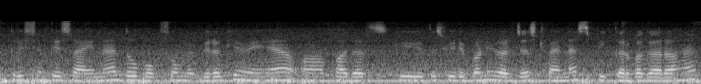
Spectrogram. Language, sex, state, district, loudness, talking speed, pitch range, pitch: Hindi, female, Haryana, Jhajjar, -15 LUFS, 170 wpm, 175-185 Hz, 180 Hz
